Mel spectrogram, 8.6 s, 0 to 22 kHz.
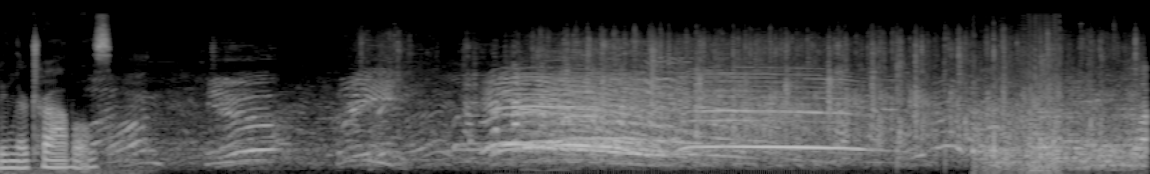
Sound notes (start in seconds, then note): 0.8 crowd; 6.5 applause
